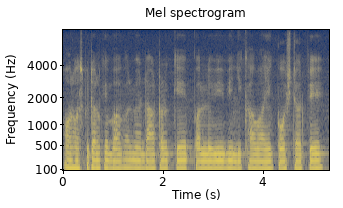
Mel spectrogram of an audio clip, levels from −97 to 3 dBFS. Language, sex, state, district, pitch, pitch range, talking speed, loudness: Hindi, male, Jharkhand, Deoghar, 110 Hz, 110-115 Hz, 170 wpm, -16 LUFS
